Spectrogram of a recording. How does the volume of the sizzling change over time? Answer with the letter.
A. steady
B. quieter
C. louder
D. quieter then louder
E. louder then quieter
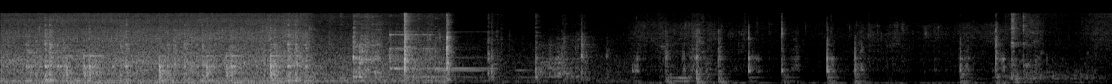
B.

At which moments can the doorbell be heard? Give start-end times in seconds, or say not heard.
3.9-5.0.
